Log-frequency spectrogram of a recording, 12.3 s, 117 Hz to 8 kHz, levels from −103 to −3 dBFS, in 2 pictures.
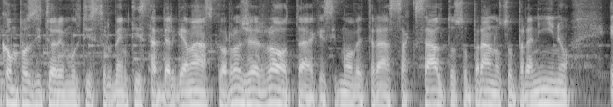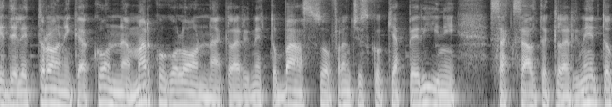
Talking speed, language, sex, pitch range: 125 wpm, Italian, male, 80-100 Hz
